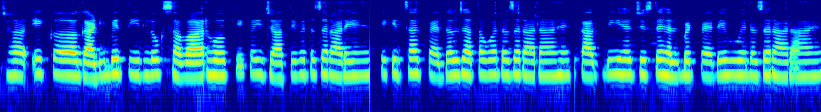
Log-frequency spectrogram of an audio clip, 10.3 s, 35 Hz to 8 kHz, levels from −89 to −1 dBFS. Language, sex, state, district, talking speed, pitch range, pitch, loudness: Hindi, female, West Bengal, Purulia, 210 wpm, 205-220 Hz, 210 Hz, -38 LUFS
